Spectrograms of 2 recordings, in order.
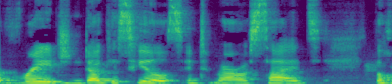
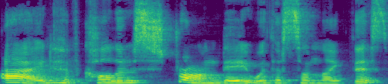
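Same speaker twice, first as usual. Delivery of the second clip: ordinary delivery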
